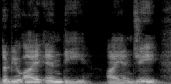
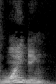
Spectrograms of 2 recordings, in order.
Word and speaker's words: winding: It's spelled W-I-N-D-I-N-G. You might think it's winding, but it's winding, because back in the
